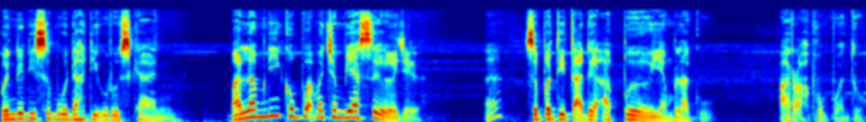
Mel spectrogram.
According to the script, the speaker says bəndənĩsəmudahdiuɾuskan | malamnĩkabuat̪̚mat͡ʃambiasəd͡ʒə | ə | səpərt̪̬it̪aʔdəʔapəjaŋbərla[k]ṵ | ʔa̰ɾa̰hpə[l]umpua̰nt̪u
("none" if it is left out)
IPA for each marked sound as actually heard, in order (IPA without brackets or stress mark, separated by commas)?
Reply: k, ɾ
